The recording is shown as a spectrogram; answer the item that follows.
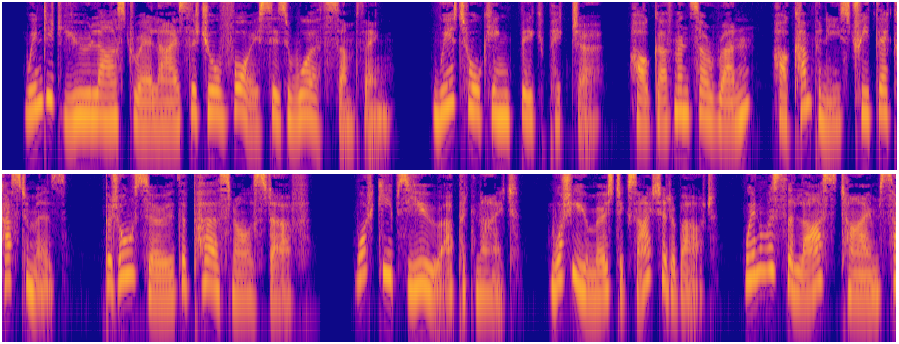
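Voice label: Afrikaans Female English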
